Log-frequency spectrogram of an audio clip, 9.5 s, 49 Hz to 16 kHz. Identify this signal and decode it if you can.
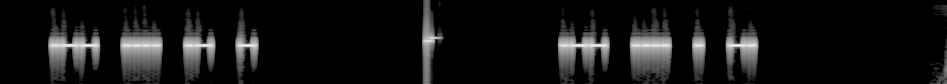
Morse code, heard as a keyed tone, about 25 wpm, spaced as for 18 wpm, 690 Hz. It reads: WHAT WHEN
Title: 2x Character Spacing - Top 100 Words - 25wpm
